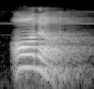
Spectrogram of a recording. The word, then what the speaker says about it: honor: Honor. It is a great honor to meet you, sir. That is honor. Next is silent L and silent N.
